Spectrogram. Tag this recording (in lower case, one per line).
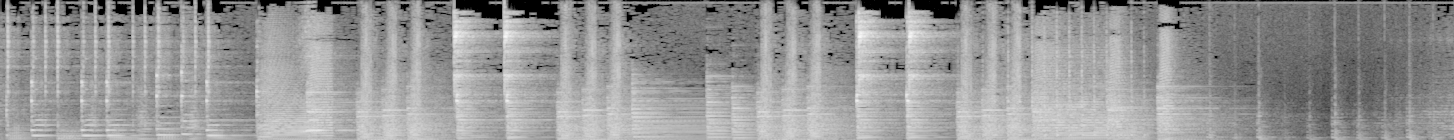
music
